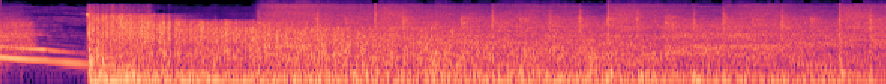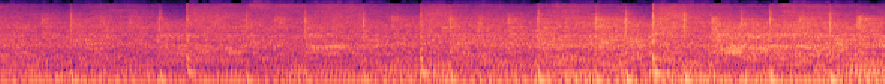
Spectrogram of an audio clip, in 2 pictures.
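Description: A loud, sustained cannon-fire boom opens a podcast intro, hitting abruptly after a brief rising whistle and then rolling on as a dense, thundering roar with no voices over it.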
